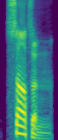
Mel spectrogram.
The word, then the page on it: sarsen: British English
